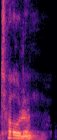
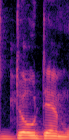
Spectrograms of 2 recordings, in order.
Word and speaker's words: totem: And it's slightly mispronounced, so it's do-dem with the D, it's a softer sound.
